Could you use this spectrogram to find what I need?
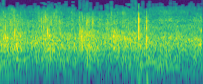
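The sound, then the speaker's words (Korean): Church audience applauding to thank volunteers, a faint, even patter of many hands clapping with a couple of sharper claps standing out near the end. “수고하신 분들께 우리 감사의 박수하시고요.”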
